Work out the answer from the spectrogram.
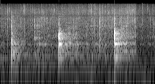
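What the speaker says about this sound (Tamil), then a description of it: "பூண்டு பல் பொடியாக நறுக்கி வச்சுருக்குங்க இதை சேர்த்து நல்லா வதக்கி விட்டுக்கலாம்" Chopped garlic and green chili sautéing in a pan, with three sharp stirring scrapes spaced about half a second apart over a soft, continuous sizzle.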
